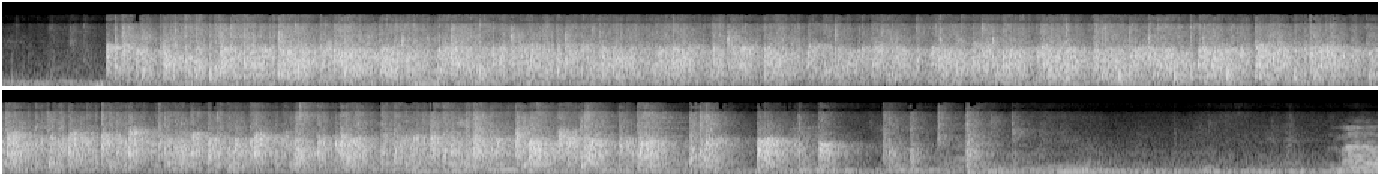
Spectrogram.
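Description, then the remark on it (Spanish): Audience applause at the end of a speech on education breaks out and holds steady as a dense wash of clapping for about ten seconds, then thins into scattered individual claps before fading. “ese aplauso muy pobre, ¿eh?”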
